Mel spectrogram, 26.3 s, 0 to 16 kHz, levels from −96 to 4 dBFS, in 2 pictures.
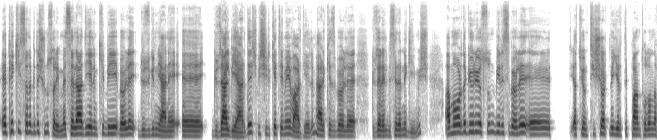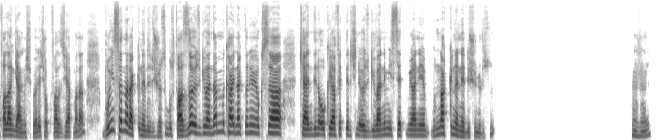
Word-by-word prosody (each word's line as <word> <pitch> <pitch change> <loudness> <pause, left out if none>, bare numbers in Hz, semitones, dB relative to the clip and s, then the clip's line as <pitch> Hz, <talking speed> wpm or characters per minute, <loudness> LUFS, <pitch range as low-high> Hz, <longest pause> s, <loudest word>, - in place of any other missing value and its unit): E, 210 - +5
peki 240 +2 -3
sana 220 0 -1
bir 210 - -10
de 225 - -2
şunu 205 0 -8
sorayım. 130 -10 0
Mesela 170 +3 +6
diyelim 175 -2 +1
ki 180 +1 -9 0.3
böyle 155 +3 +3
düzgün, 145 +2 -7
yani, 125 -2 +1
eee, 125 0 +1 0.2
güzel 145 +3 +6
bir 125 - -2
yerde, 115 - +3
bir 180 - -11
şirket 175 +1 -3
yemeği 170 +1 -1
var 110 -3 +3
diyelim. 105 - -8
Herkes 135 -4 0
böyle 130 -1 0 0.3
güzel 130 +3 0
elbiselerini 140 +3 -2
giymiş 105 -4 -12 0.3
ama 170 +5 +5
orada 210 +2 +5
görüyorsun, 220 0 -2
birisi 200 -3 -6
böyle, 190 +3 +3
eee, 160 0 +1 0.5
atıyorum 155 -2 -2
tişört 175 +3 -2
ve 170 - 0
yırtık 155 0 -4
pantolonla 150 -1 +1
falan 145 -1 +2
gelmiş, 105 -4 -3
böyle 105 +4 -7
çok 120 -2 -12
fazla 110 -2 -5
şey 120 - -7
yapmadan. 115 - -6 0.3
Bu - - -3
insanlar 260 -3 0
hakkında 155 -5 +1
ne 120 -1 -11
düşünüyorsun? 120 +7 -12
Bu 160 - -7
fazla 135 +7 +3
özgüvenden 190 0 +1
mi 230 0 -8
kaynaklanıyor 200 -1 0
yoksa 190 0 +5 0.4
kendini 150 +1 +1
o 155 0 +1
kıyafetler 160 0 -1
içinde 145 0 -8
özgüvenli 130 +3 -1
mi 160 - -7
hissetmiyor? 140 -1 -3
Hani, 135 0 -3
bunun 150 +6 -11
hakkında 180 -4 +1
ne 120 -4 -4
düşünürsün? 105 -3 -14 2.7
Hı - - -11
hı. 120 +5 -13
155 Hz, 160 wpm, -23 LUFS, 130-180 Hz, 2.7 s, Mesela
